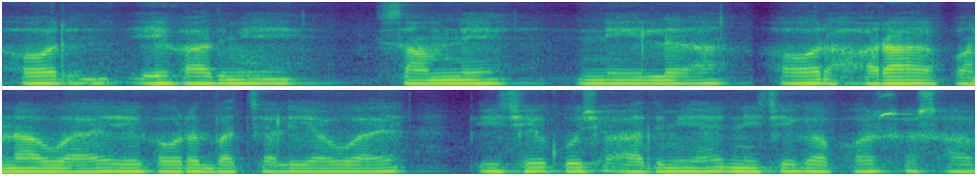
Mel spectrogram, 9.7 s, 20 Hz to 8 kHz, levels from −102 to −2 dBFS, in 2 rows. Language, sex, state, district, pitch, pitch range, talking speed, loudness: Hindi, male, Uttar Pradesh, Ghazipur, 125 Hz, 120-130 Hz, 155 wpm, -21 LUFS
